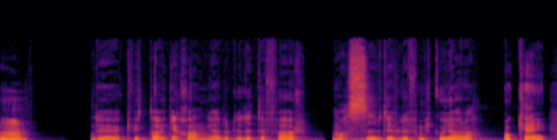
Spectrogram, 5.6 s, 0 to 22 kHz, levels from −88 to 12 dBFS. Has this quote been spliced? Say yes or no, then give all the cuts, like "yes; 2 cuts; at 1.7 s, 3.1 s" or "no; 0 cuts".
yes; 1 cut; at 3.2 s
